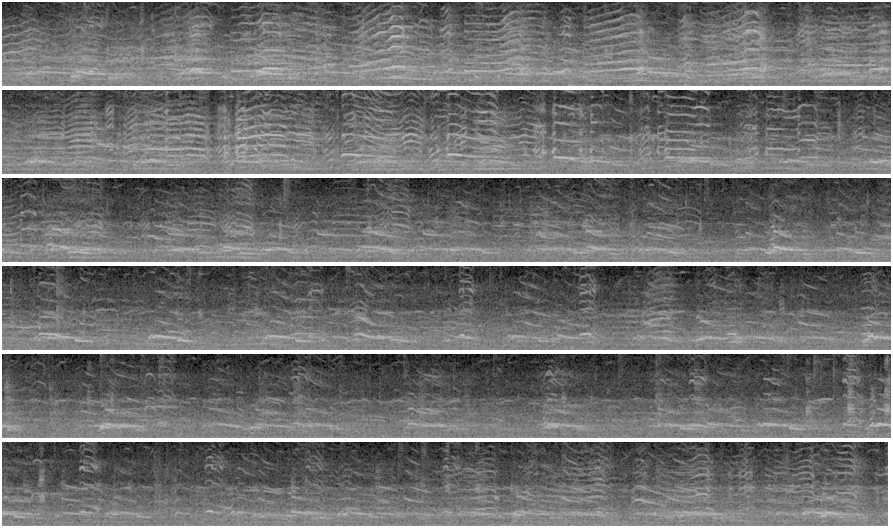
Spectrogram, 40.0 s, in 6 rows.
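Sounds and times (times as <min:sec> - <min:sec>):
black-legged kittiwakes calling in a colony: 0:00.0 - 0:39.9.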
